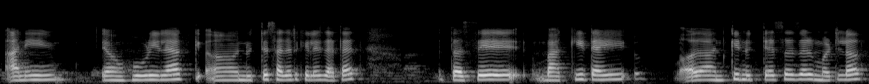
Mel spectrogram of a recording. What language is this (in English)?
Marathi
